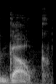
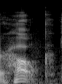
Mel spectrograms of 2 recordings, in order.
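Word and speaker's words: Gauk: In German, the G's are pronounced H's and the H's are pronounced G's. So it's Vladimir Gorovitz, we say Horowitz, and Alexander Gauck, it's spelled, but it's really Alexander Hauck.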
